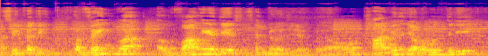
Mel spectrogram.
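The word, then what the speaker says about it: vin: 하지만 여러분 현재 가시면 뱅이 아니라 왕입니다.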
